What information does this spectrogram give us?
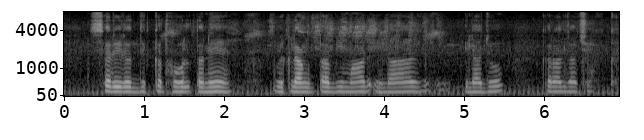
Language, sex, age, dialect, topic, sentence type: Magahi, male, 25-30, Northeastern/Surjapuri, banking, statement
